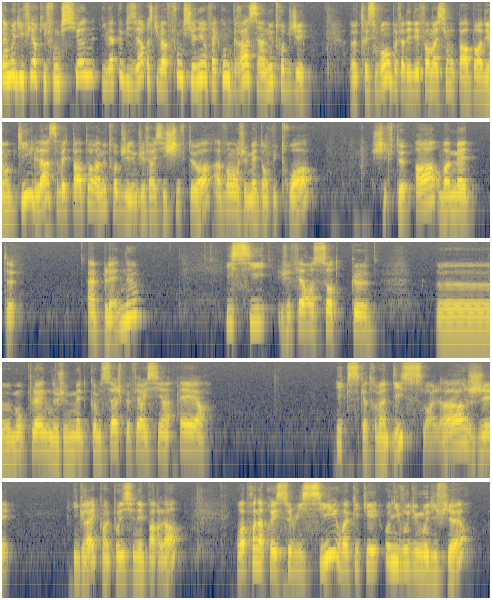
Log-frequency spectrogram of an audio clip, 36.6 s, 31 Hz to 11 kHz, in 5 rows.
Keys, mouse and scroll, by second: 28.9 g, 33.4-35.3 scroll down 2, 35.3-36.6 drag.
